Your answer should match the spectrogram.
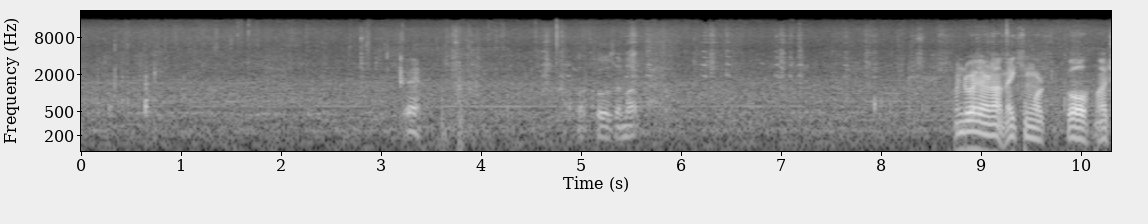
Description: An insect making noise in the background of a man speaking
